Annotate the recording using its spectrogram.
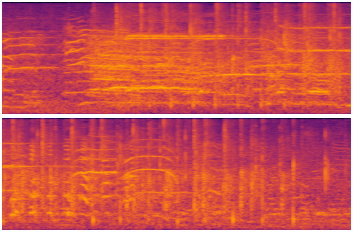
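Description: A group of young women cheer and shout excitedly.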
